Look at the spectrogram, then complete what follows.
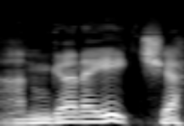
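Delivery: low, camp, effeminate put-on shark voice. Reviewing a movie, mimicking how such films voice the shark: effeminate shark voice. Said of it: "get like some effeminate guy to voice the shark".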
